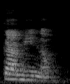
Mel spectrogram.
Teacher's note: Es una aguda, tiene la mayor fuerza de voz en la última sílaba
